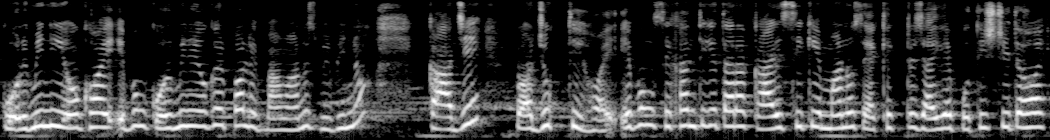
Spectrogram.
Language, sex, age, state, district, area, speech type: Bengali, female, 18-30, West Bengal, Bankura, urban, spontaneous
